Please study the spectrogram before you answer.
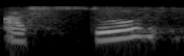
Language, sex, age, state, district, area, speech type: Sanskrit, female, 18-30, Kerala, Thrissur, rural, conversation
